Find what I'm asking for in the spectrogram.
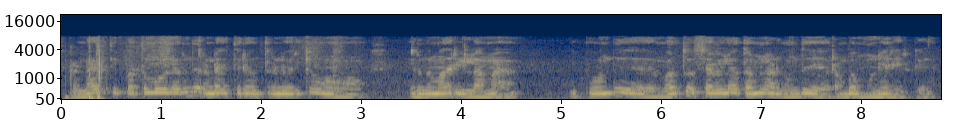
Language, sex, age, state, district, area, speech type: Tamil, male, 18-30, Tamil Nadu, Tiruvannamalai, urban, spontaneous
